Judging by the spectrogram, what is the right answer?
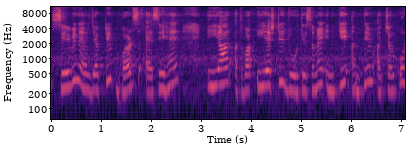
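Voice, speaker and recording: A woman's voice: high voice, a little hiss or hum, low-quality recording. A woman teaching a grammar lesson, patiently repeating word forms and spelling them out.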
